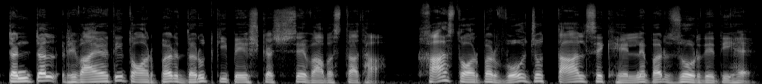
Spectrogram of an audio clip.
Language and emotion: Urdu, neutral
